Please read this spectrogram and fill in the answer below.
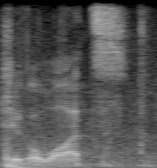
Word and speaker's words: gigawatts: want to get 1.21 gigawatts uh because of back to the future which as we all know they pronounced it jiggle watts and that just delights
